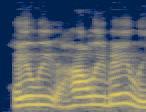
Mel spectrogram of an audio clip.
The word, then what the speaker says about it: Halle Bailey: Halle Bailey, yeah, that's how you pronounce it.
